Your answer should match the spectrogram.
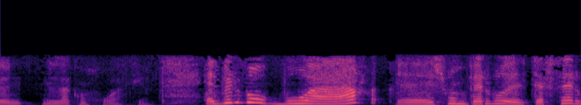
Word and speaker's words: boire: Atención a la diferencia de pronunciación boire, bilabial, B, con voir, que es el verbo ver. Boire, beber, voir, ver. Haga bien esa distinción, porque marca una distinción de significado.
